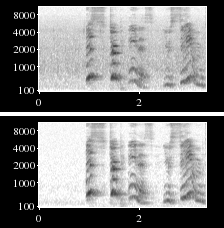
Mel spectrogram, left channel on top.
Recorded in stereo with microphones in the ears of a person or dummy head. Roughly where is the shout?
Centre.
